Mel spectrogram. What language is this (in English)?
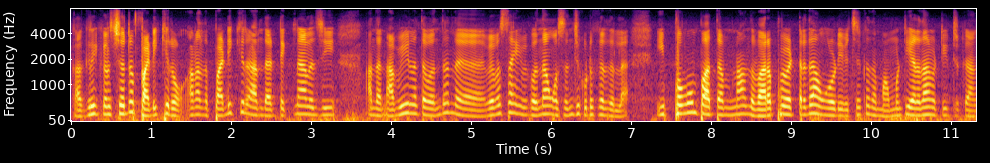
Tamil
